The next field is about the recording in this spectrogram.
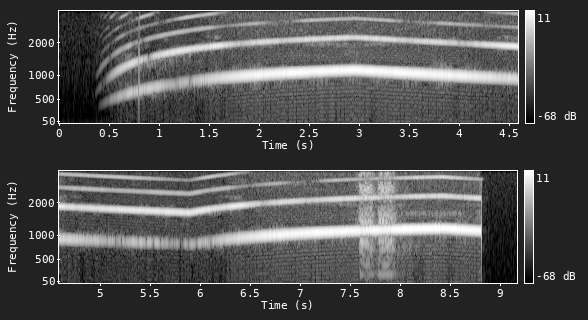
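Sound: fire truck siren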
